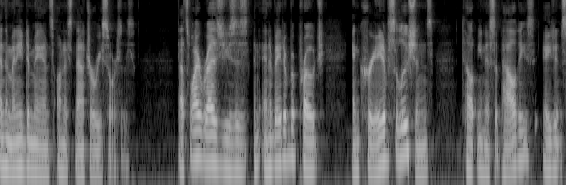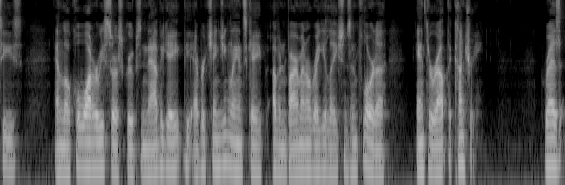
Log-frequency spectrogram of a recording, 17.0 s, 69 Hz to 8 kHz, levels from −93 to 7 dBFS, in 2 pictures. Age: 40-59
